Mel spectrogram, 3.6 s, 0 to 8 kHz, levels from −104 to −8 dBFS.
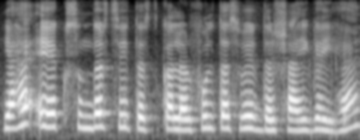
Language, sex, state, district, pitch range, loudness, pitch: Hindi, female, Haryana, Rohtak, 230-280 Hz, -15 LUFS, 260 Hz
